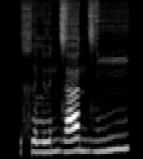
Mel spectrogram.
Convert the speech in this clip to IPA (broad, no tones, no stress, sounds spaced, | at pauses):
x ɘ l ʏ n z a n z ĩ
